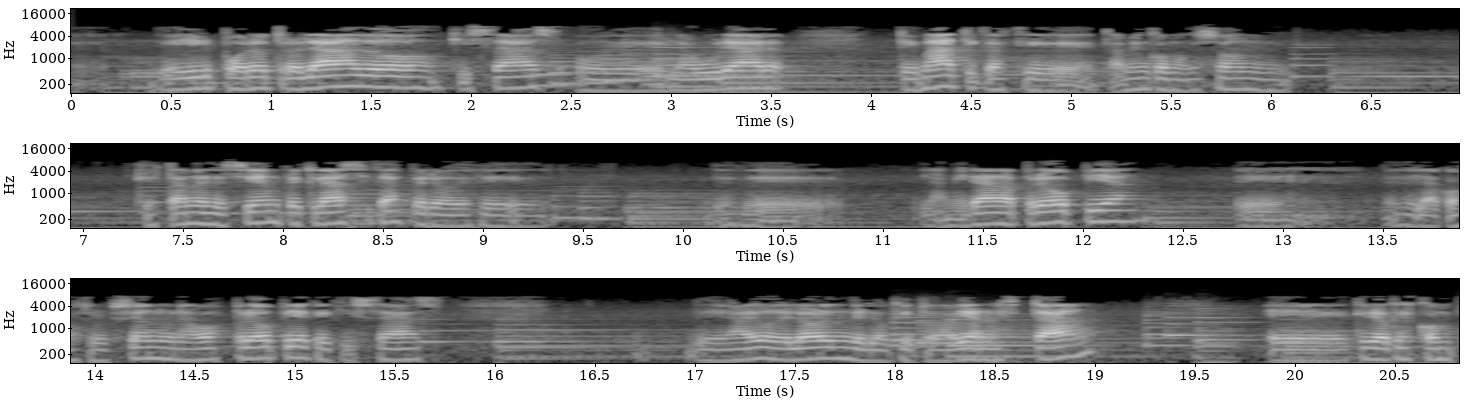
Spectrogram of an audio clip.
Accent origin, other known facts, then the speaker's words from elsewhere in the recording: Santa Fe, Argentina; soy de Santa Fe.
